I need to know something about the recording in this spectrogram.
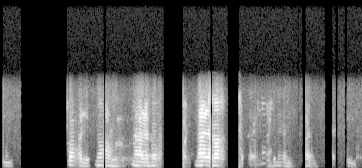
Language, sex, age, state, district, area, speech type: Kannada, male, 60+, Karnataka, Udupi, rural, conversation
